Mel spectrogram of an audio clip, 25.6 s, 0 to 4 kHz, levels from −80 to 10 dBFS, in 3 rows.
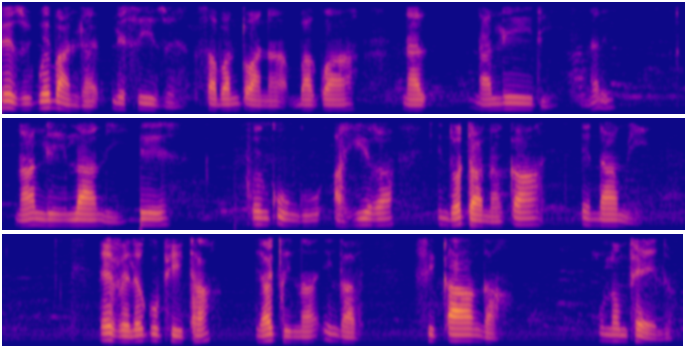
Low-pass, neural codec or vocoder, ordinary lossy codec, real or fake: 3.6 kHz; none; none; real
